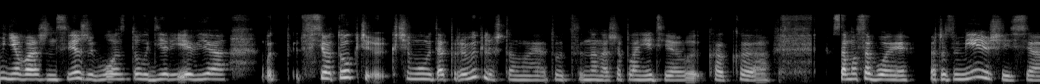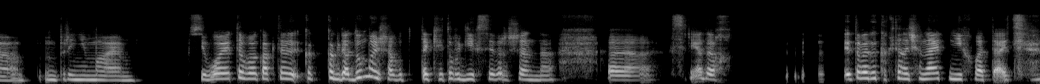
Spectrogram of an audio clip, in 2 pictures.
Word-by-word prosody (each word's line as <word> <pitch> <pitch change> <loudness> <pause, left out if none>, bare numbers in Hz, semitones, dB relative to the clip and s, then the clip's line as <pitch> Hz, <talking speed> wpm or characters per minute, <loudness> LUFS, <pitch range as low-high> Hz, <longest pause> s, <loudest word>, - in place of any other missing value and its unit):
мне 250 -3 +4
важен 230 -1 +4
свежий 245 +2 +2
воздух, 240 +2 -1
деревья, 235 +1 +2 0.3
вот - - -4 0.2
всё 285 -2 +2
то, 310 +4 +4
к 320 - -10
че 435 +2 -1
к - - -3
чему 250 -2 0
мы 240 - 0
так 225 +1 +2
привыкли, 270 +4 0
что 220 +1 -6
мы 200 -1 -6
тут 215 0 -9
на 215 0 -2
нашей 195 +2 -4
планете, 215 -2 -1
в - - -3
как, 200 0 -5
э, 200 -3 -1 0.6
само 245 +1 +2
собой 220 -5 +1
разумеющееся, 225 - 0 0.2
м, 215 -1 -2
принимаем. 205 -4 -2 0.4
Всего 230 +2 0
этого 260 0 +3
как-то, 260 0 +2
к 270 - -7
когда 270 -5 +5
думаешь 310 - +2
о 225 - +2
вот 230 0 -8
таких 240 0 0
других 235 -3 -1
совершенно, 215 -3 -2 0.5
э, 205 -1 -1 0.2
средах, - - -3 1.1
э - - +7
этого 285 -8 +4
как-то 285 - -3
начинает 260 +1 +3
не 240 -2 +2
хватать. 215 -3 +1
230 Hz, 140 wpm, -24 LUFS, 210-255 Hz, 1.1 s, э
